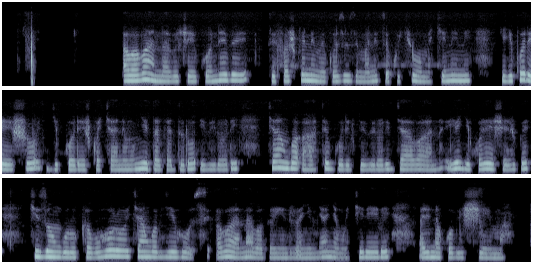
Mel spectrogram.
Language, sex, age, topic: Kinyarwanda, female, 25-35, education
